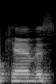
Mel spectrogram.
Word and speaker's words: Canva: But it it had the silent S on it, but we didn't know that.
